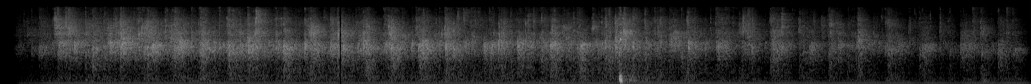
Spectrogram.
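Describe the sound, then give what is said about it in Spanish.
An audience at a religious service breaks into sustained applause for God (the Eternal), a dense, steady wash of many hands clapping at once that holds its level for about ten seconds with no voices over it. “¿Por qué no le damos un fuerte aplauso al Eterno por eso?”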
